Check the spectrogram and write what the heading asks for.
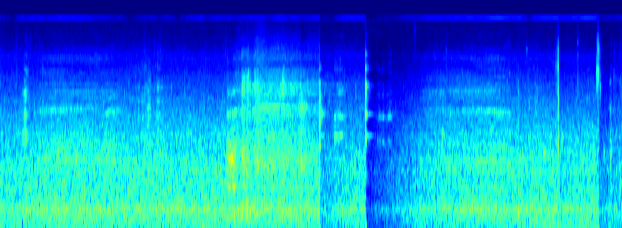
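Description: A metal spoon scraping and clinking in a dish as food is scooped up, with a brief louder scrape a couple of seconds in, over a steady low background hum.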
